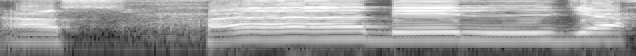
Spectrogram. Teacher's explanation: جحی یا مدہ ہے، 1 الف کے برابر کھینچ کر پڑھیں گے. اور وقف کی صورت میں میم ساکن پڑھا جائے گا، وقف بالاسکان ہوگا، مد العارض وقفی ہوگا، 3 سے 5 الف کے برابر کھینچ کر پڑھیں گے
